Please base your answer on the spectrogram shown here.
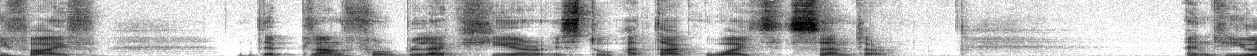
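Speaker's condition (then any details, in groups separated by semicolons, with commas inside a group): No condition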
